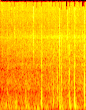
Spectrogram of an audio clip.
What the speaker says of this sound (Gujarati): ડબલો ફૂલ વરસાદ હો ભાઈ કાંઈ ઘટે નહીં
